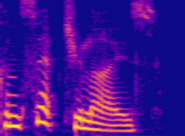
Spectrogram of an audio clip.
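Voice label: "conceptualize", British English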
